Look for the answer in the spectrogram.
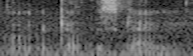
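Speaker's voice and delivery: whispered under the breath; barely voiced despair at the game; exasperated whisper. Real, not acted. Whispering in frustration at the game he is playing.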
